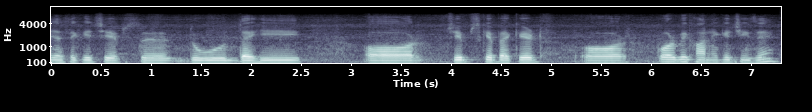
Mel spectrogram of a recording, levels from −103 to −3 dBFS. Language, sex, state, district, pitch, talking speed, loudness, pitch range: Hindi, male, Delhi, New Delhi, 120 Hz, 125 wpm, -18 LUFS, 115-125 Hz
